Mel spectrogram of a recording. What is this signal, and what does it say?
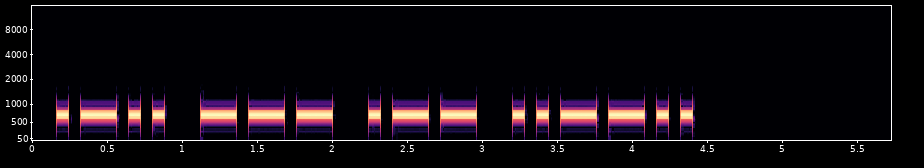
Morse code, heard as a keyed tone, about 15 wpm, 700 Hz. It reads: LOW?
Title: Sentences from Top 1000 Words - Review Part 4 - 15wpm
